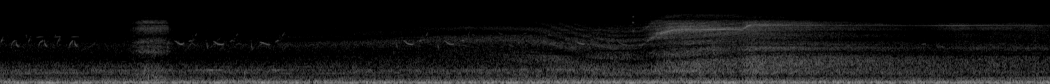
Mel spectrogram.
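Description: A Freewing 80mm F9F-8 Cougar electric ducted-fan RC jet makes a slow low pass on a wet day, a faint distant whine that rises and sweeps past over steady background hiss, with birds chirping.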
